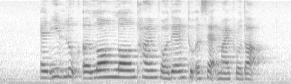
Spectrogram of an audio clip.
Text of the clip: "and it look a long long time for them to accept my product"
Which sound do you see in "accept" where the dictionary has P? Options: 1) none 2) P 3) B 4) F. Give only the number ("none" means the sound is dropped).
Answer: 1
